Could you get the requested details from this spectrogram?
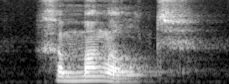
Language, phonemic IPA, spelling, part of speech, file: Dutch, /ɣəˈmɑŋəɫt/, gemangeld, verb, Nl-gemangeld.ogg
- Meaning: past participle of mangelen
